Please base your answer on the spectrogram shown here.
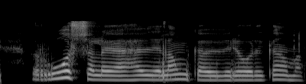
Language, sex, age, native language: Icelandic, male, 12, Icelandic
